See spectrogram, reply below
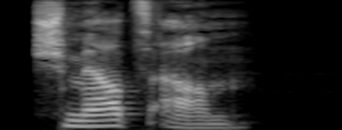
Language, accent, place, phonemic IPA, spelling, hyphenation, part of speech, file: German, Germany, Berlin, /ˈʃmɛʁt͡sˌʔaʁm/, schmerzarm, schmerz‧arm, adjective, De-schmerzarm.ogg
- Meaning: causing little pain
